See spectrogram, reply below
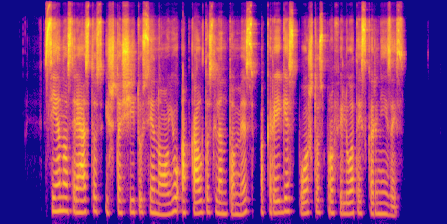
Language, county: Lithuanian, Tauragė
